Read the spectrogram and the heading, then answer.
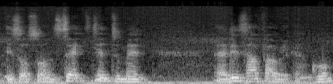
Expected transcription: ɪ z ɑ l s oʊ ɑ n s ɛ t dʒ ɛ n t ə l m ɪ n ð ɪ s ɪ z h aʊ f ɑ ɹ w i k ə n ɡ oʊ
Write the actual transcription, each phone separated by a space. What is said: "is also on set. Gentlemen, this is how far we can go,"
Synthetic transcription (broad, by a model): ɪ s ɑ s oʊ ɑ n s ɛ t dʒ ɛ n t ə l m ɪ n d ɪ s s h aʊ f ɑ w i k ə n ɡ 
